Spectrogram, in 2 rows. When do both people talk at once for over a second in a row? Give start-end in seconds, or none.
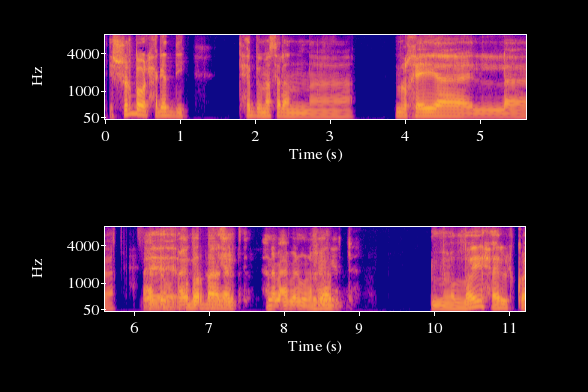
6.1-7.4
